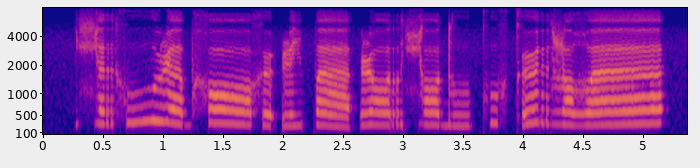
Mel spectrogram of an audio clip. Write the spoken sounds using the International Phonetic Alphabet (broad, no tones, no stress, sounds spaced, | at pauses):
ç ɐ r x uː ɭ ɐː b x ɔː x ə˞ ʔ ɭ i p ɐ | ɭ ɔː r ç ɔː d uː kʰ u x kʼ ə˞ r ɮ ɔ ʁʷ ɐː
